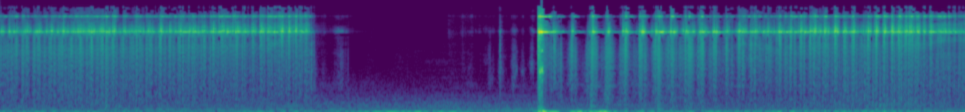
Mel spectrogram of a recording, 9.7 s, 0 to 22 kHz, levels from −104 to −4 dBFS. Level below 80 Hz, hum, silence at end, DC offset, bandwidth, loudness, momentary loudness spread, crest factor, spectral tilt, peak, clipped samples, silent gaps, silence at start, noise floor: -56 dBFS; none; 0 s; under 0.1%; 17 kHz; -21 LUFS; 13 LU; 26 dB; 3.5 dB/octave; 0 dBFS; under 0.1%; none; 0 s; -58 dBFS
